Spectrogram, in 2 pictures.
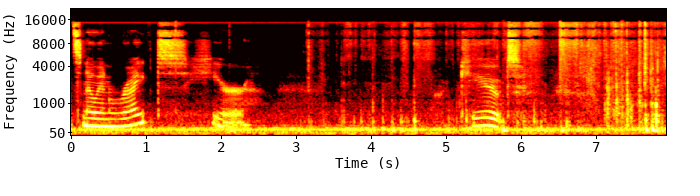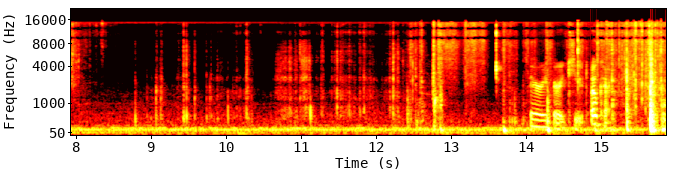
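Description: Paper pages rustle and slide as they are handled.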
